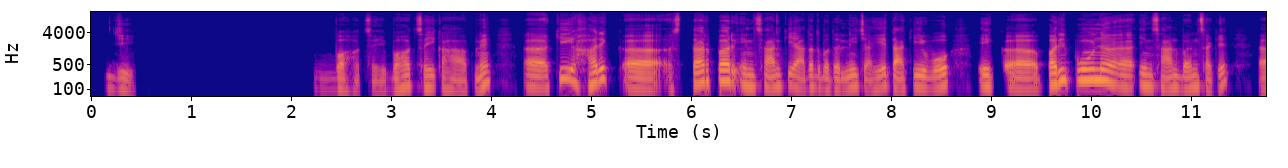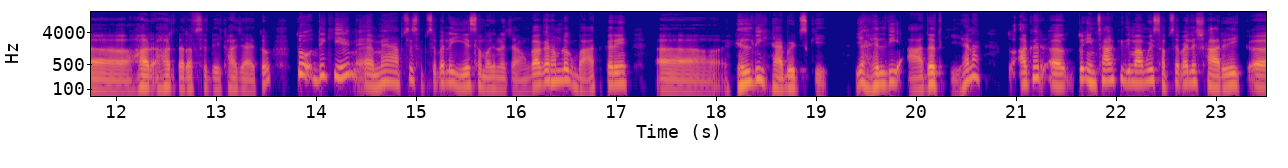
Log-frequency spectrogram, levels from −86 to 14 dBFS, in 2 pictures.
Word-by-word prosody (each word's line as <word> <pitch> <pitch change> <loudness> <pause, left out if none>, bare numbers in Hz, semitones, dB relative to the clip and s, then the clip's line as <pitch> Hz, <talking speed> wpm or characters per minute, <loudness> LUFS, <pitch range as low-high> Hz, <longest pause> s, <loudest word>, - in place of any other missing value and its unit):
जी। 100 -6 -9 1.8
बहुत 100 -1 -7
सही, 80 +1 -11
बहुत 125 +5 -3
सही 120 +1 -2
कहा 100 -4 -7
आपने। 115 - -3
अ, - - -4 0.7
कि 200 -2 +1
हर 150 +6 +3
एक 195 - +5 0.2
अ, 100 -2 +3
स्तर 150 +9 +2
पर 175 -1 +8
इंसान 125 -4 -1
की 135 - -2
आदत 120 -1 -2
बदलनी 105 +3 -2
चाहिए 120 +1 -3
ताकि 120 0 0
वो 130 +5 +3 0.3
एक 125 -2 -2
अ, 100 0 +4
परिपूर्ण 185 +4 +6
अ, 125 -4 +1
इंसान 120 -4 -1
बन 110 +2 -2
सके, 130 - -4
अ, 90 - -2
हर 120 -1 +4
हर 125 - +1
तरफ 110 0 -2
से 110 - -9
देखा 105 +1 -7
जाए 95 -3 -5
तो। - - -3 0.3
तो 250 -5 +3
देखिए 240 +2 -1
मै 135 - -2
मैं 155 +6 -2
आपसे 155 +4 -4
सबसे - - -8
पहले 155 0 -1
ये 130 -1 0
समझना 110 -5 -3
चाहूँगा 95 +9 -1
अगर 170 +5 +3
हम 170 +1 0
लोग 175 -7 +1
बात - - -4
करें 150 +1 +4
अ, 90 - -4 0.2
हेल्दी 165 +4 +3
हैबिट्स 115 +3 +1
की - - -12 0.3
या 160 - +1
हेल्दी 145 +6 0
आदत 120 +8 +4
की, 145 - -18
है - - -1
ना। 230 - 0 0.3
तो - - -13
अगर 215 +7 +1
अ, 135 -1 +4
तो 190 - -2
इंसान 175 +2 +2
के 185 - -5
दिमाग 160 -1 +2
में 180 - +1
सबसे 165 -3 -3
पहले 155 +1 0
शारीरिक 135 0 +1
अ, - - -6
125 Hz, 185 wpm, -23 LUFS, 105-155 Hz, 1.8 s, पर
